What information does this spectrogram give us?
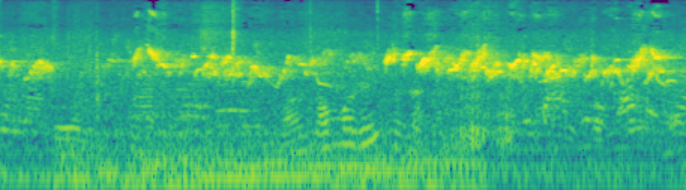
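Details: Red-whiskered bulbul singing at a competition, a continuous stream of bright, rolling warbles and rising chirps, with a low droning background.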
